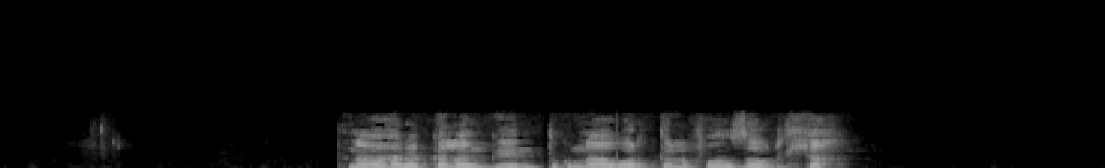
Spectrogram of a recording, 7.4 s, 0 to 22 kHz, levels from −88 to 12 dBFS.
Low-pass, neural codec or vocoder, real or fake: 7.2 kHz; none; real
